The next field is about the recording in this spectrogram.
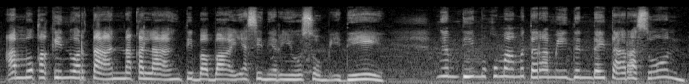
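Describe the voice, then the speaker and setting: A woman's voice: sits high, lively intonation, moderate pace, slight background noise. A woman with an Ilocano accent playing an exasperated, scolding older sister in an audio drama. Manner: nagging, reproachful.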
